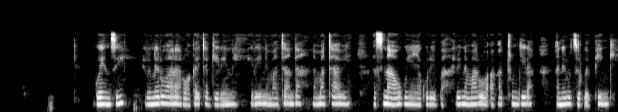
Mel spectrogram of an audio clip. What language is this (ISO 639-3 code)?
sna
